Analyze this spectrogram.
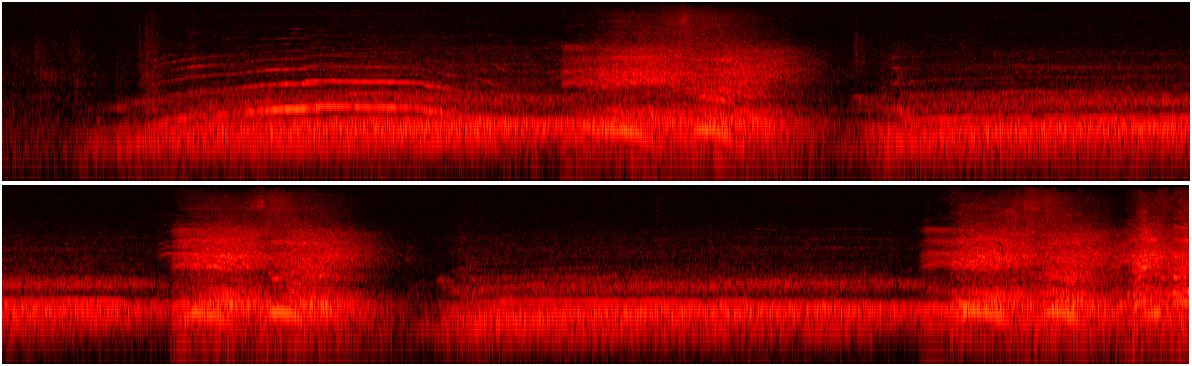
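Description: A large crowd chants together in long, drawn-out calls that echo through a big hall.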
